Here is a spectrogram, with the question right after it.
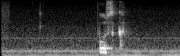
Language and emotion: Russian, neutral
